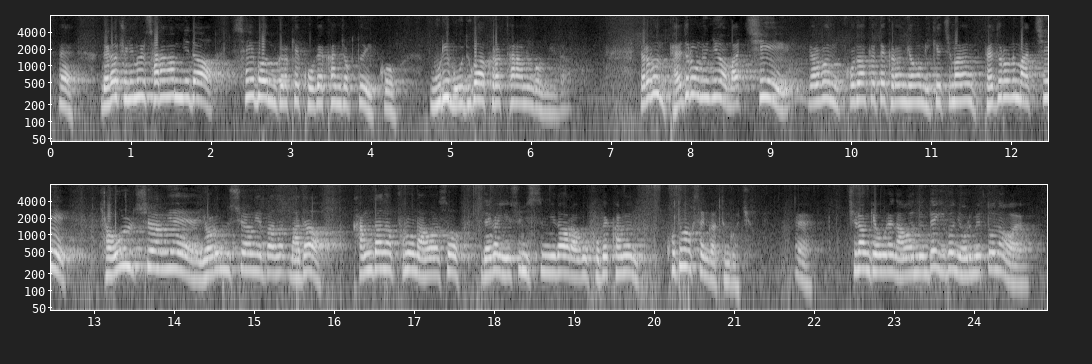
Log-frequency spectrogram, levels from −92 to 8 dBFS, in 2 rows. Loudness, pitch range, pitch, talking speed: -13 LUFS, 205-250 Hz, 225 Hz, 310 characters per minute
